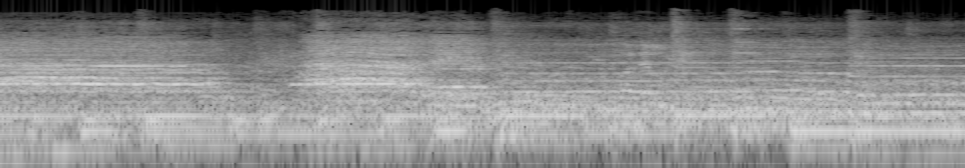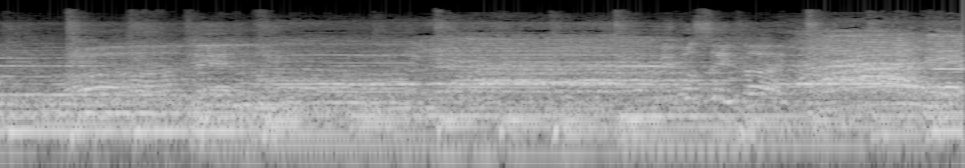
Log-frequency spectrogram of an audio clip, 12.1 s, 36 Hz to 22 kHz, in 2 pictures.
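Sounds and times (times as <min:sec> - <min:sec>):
group singing choir-style: 0:00.0 - 0:12.0.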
